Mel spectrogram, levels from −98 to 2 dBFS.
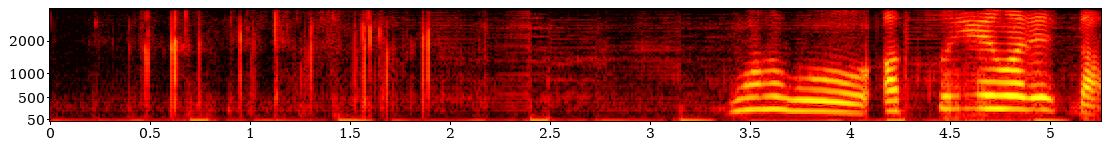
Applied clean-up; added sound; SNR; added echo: neural separator model SepFormer WHAM!.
